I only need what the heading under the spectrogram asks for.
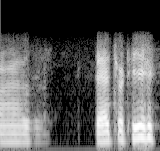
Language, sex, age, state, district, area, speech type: Kashmiri, male, 30-45, Jammu and Kashmir, Kulgam, rural, conversation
